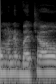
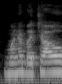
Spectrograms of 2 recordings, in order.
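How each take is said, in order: First: Said in the usual way. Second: A mild mock cry for help, a bit louder; calling for help. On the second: Trapped cup calling from inside the oven, mild mock yell. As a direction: call out for rescue in a storyteller's half-shout. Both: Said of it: "અંદરથી મદદ માટે બૂમો પાડતો રહ્યો".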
